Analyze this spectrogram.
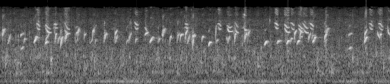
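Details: By a waterfall, a goldfinch pours out a dense stream of quick, liquid twittering notes, high-pitched and jumpy, with short bursts every fraction of a second and soft falling water underneath.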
